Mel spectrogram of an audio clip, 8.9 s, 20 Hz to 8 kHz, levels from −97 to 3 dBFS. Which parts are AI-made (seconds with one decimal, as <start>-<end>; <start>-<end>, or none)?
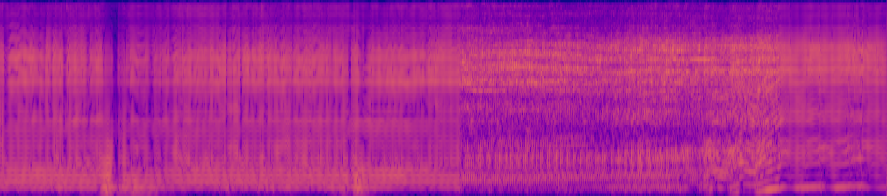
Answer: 0.0-4.6; 7.8-8.9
